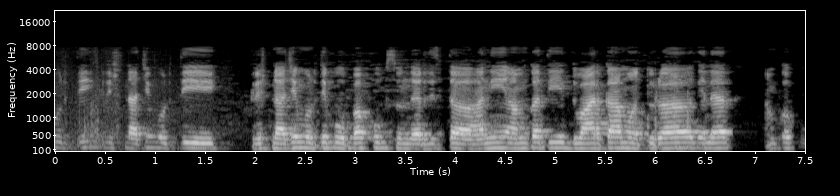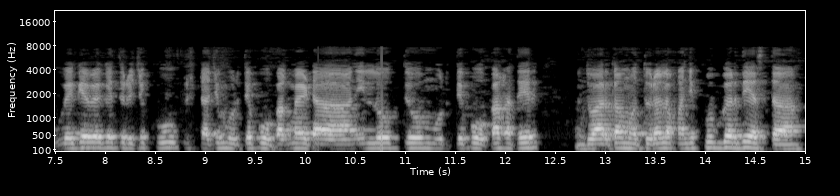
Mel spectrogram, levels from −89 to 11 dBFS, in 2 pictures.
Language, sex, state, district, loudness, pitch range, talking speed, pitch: Konkani, male, Goa, North and South Goa, -16 LUFS, 140-150 Hz, 140 wpm, 145 Hz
